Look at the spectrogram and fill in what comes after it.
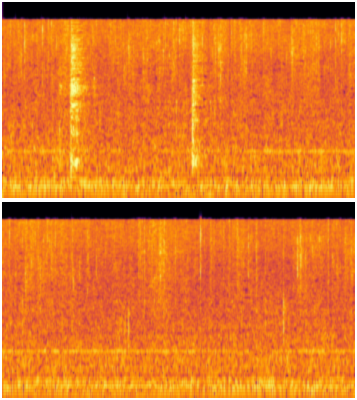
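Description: Chopped onion, garlic and bay leaves frying in ghee in a pan, with a steady sizzling hiss. Two sharp clicks come about a second apart near the start.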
